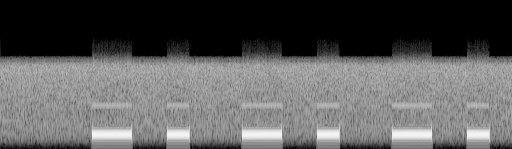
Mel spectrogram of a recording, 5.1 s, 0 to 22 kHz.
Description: Telephone call progress tone (UK plan), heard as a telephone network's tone, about 400 Hz. Congestion tone.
